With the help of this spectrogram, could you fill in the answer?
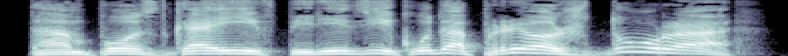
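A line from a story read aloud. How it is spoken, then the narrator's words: Sudden yell. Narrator (Russian): заорал вдруг ящик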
